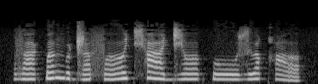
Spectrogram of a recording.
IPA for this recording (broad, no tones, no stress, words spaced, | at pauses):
va k͡pɐŋoɖ͡ʐa fʌːt͡ɕʰaː d͡ʑʌː k͡poː zɯqʰʌː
